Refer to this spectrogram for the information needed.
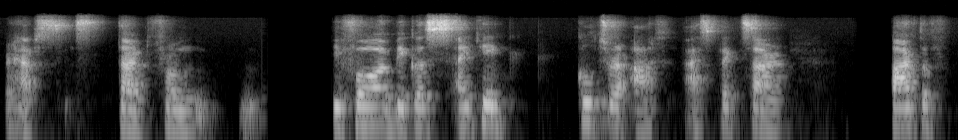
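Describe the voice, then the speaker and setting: A woman from Cuba with a Cuban Spanish accent, speaking as an expert panellist in an unscripted webinar, searching for words in halting non-native phrasing. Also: deep voice, fairly even intonation, poor audio. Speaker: genetic counselling expert and panellist. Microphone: video call.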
